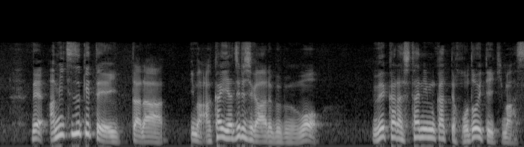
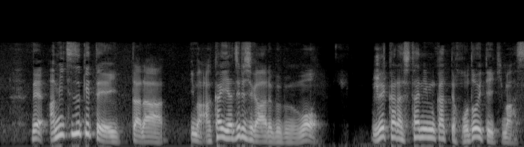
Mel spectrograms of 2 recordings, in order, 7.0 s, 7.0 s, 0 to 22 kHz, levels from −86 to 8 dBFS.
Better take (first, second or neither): first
